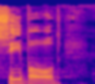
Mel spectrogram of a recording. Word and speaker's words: Sebold: I mean, her name is spelled Sebold, S-E-B-O-L-D, but it's pronounced Siebold.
